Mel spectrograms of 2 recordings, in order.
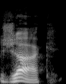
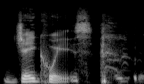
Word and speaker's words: Jaques: character in it, and his name's Jacques, but it's not Jacques, it's Jaques. And because if you know anything about iambic pentameter, he actually creates it's a 2-syllable word in iambic pentameter. Okay. So it's Jaques, blah blah blah blah blah. So you can't say Jacques.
